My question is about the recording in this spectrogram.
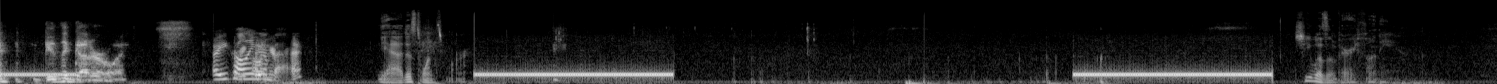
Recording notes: …'s Personal Prank Phone Calls Collection.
